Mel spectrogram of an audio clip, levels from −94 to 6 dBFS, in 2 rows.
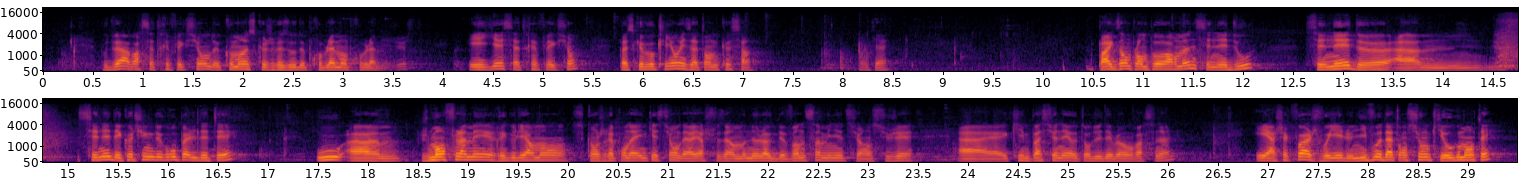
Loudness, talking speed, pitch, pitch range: -28 LUFS, 175 wpm, 145 Hz, 130-160 Hz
